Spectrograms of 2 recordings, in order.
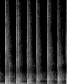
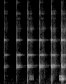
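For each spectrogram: First: Seven quick, dull taps with almost no ring: a plastic drinking cup rather than glass. Second: Seven quick light taps give a clear, high ting with thin ringing tones, the sound of real glass, not plastic.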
